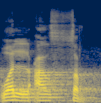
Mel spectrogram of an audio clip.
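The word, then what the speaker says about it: والعصر: Wal asr. Ada gitunya. Ro itu jangan dihilangkan.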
